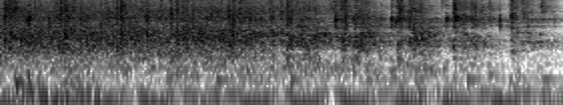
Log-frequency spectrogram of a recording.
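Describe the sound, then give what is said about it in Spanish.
Steady applause from deputies of a Legislative Assembly, standing to welcome YouTubers, fills the room, with dense overlapping claps sustained for a few seconds before thinning slightly toward the end and no voices heard. “Ahí están los aplausos.”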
